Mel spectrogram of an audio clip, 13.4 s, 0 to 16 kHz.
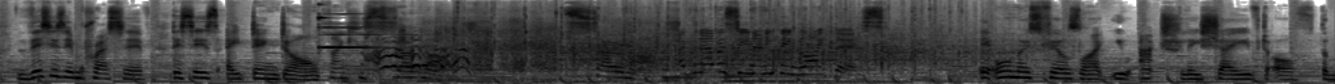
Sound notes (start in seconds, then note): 3.2 graphics dinging; 4.0 audience clapping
